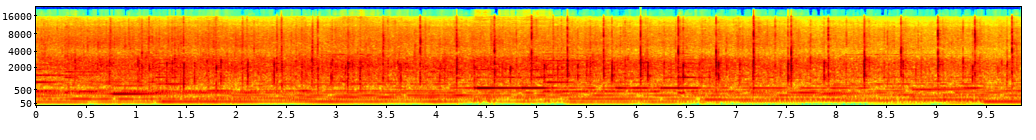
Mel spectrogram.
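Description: A church crowd at a healing service in Guadeloupe applauds steadily and loudly for about ten seconds, dense overlapping claps over a sustained murmur of voices and background music.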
